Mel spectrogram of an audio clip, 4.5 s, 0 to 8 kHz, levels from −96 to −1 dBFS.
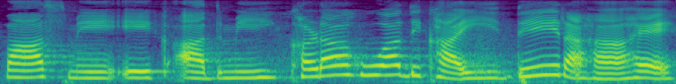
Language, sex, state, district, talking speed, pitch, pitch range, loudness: Hindi, male, Punjab, Fazilka, 135 wpm, 230 Hz, 220-280 Hz, -13 LUFS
